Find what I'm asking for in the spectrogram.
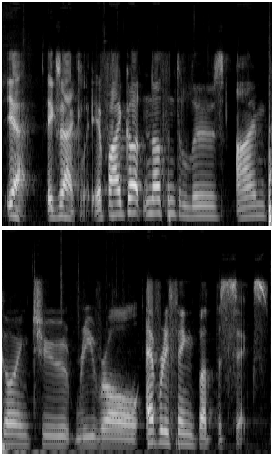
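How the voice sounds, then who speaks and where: A man's voice: a little high, moderate pace, a bit bright, no echo. A man playing a tabletop game, chatting casually and joking. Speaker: player. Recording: dull, lo-fi mic.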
